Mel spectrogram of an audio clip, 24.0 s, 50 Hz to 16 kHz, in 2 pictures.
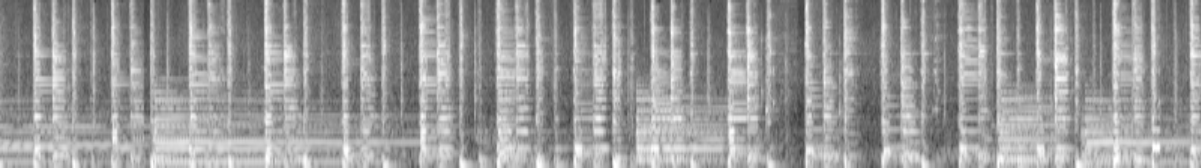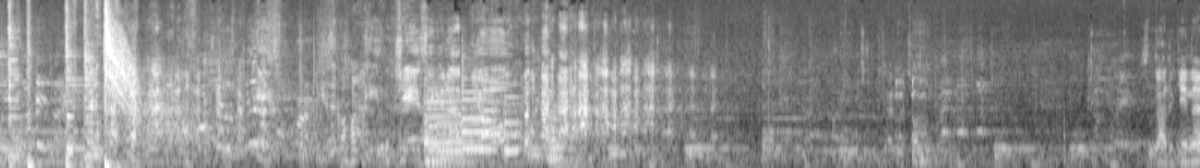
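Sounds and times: band music with strummed guitar: 0.0 - 14.4
high swooshing sweep falling: 13.0 - 14.1.

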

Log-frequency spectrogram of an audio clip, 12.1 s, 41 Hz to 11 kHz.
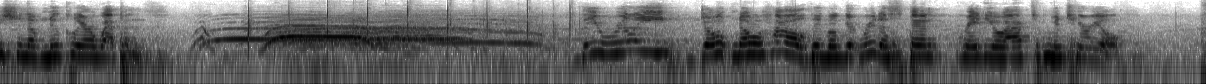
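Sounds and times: crowd cheering and whooping: 1.9 - 5.8.

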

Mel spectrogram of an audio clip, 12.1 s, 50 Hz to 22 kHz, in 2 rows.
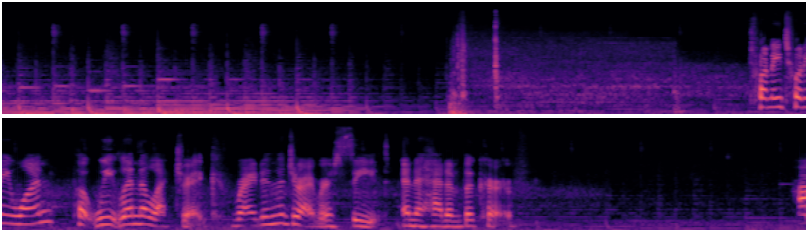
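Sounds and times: power window motor running: 3.4 - 5.2.

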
